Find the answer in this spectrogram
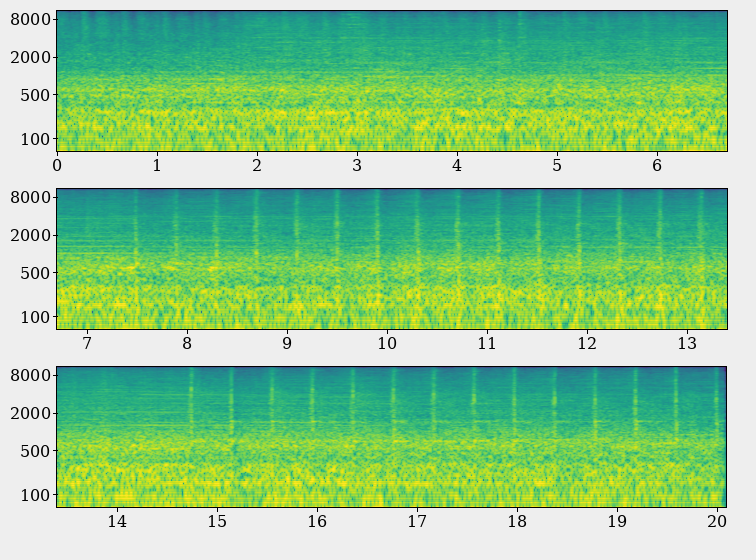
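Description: A power forging hammer working a red-hot steel bar. Steady mechanical clatter gives way, from about seven seconds in, to an even, rapid run of sharp hammer blows.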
